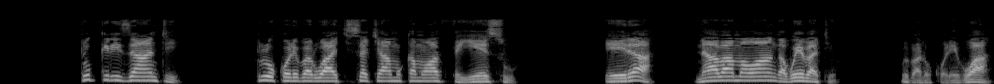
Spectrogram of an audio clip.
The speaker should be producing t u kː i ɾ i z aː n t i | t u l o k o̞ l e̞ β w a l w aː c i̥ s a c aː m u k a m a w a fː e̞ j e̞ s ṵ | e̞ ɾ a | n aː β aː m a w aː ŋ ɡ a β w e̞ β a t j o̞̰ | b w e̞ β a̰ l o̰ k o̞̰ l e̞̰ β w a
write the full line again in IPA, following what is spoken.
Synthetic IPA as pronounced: t u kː i ɾ i z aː n t i | t u l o k o̞ l e̞ β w a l w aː c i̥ s a c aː m u k a m a w a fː e̞ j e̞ s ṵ | e̞ ɾ a | n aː β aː m a w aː ŋ ɡ a β w e̞ β a t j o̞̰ | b w e̞ β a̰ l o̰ k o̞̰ l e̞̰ β w a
